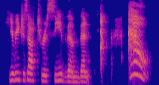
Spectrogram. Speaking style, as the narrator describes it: Benji hisses

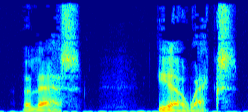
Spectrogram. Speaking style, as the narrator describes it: he choked and said

